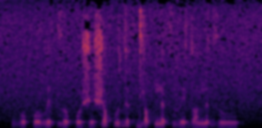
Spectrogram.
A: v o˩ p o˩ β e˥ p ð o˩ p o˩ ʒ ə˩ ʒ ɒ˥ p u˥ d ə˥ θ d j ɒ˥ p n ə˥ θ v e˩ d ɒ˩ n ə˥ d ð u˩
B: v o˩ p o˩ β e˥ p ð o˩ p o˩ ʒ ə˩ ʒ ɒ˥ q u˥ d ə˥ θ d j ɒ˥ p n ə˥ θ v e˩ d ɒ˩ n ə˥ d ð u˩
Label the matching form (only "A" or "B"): A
